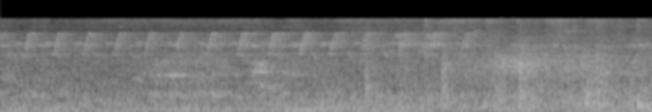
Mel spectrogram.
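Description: Rapid, regular high-pitched chirping, about three chirps a second, that fades out about four seconds in. A few soft knocks come near the middle, over a steady background hiss.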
